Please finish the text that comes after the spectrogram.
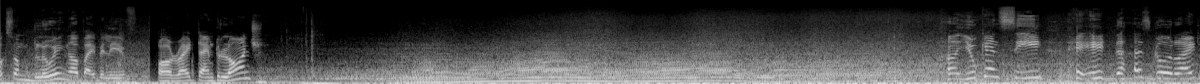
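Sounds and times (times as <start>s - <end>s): car engine accelerating at full throttle: 2.4s - 9.6s.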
